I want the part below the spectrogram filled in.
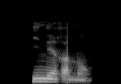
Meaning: inherently
- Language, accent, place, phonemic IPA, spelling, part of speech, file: French, France, Lyon, /i.ne.ʁa.mɑ̃/, inhéremment, adverb, LL-Q150 (fra)-inhéremment.wav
